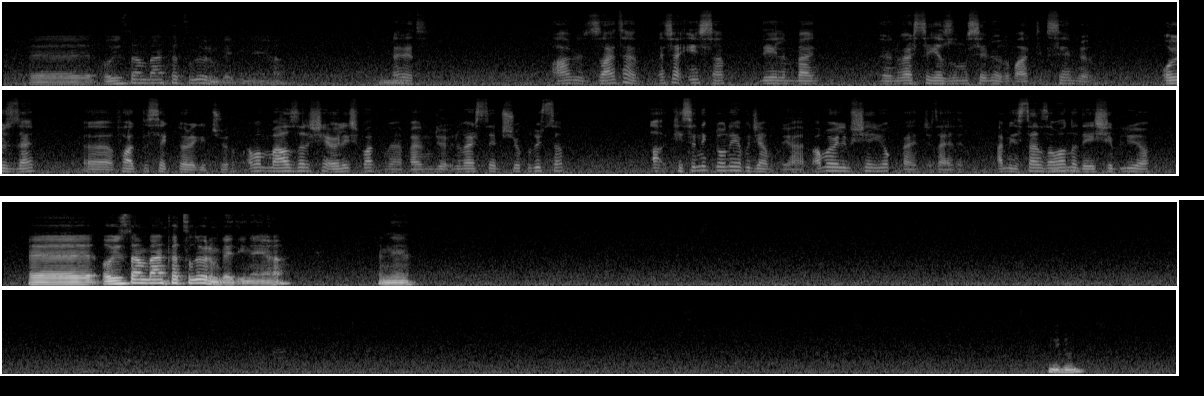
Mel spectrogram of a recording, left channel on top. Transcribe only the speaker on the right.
Ee, o yüzden ben katılıyorum dediğine ya. Hani
Hı hı.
